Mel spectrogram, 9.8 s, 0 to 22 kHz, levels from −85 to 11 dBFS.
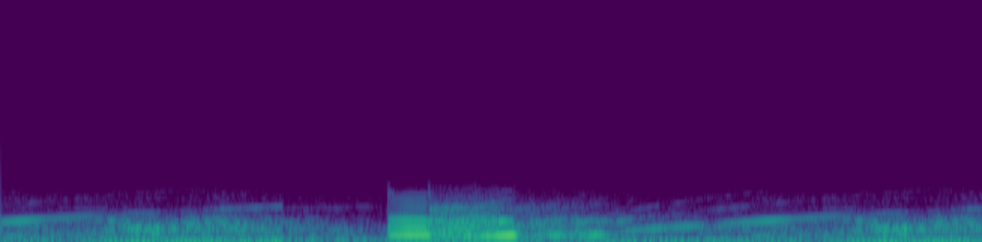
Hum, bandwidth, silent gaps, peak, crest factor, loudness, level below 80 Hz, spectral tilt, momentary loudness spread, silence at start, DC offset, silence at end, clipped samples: none; 0.8 kHz; none; -16 dBFS; 16 dB; -34 LUFS; -40 dBFS; -13.5 dB/octave; 23 LU; 0 s; under 0.1%; 0 s; under 0.1%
